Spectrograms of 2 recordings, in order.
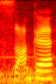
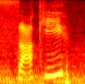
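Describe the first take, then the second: First: The word ends in an open 'eh' sound. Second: The word ends in a long 'ee' sound. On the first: The speaker calls it right. "people around the world mispronounce if they don't know how to speak Japanese is sucker" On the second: The speaker calls it wrong. "They either say it as saki"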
